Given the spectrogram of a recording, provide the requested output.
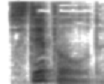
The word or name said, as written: stippled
